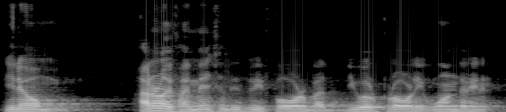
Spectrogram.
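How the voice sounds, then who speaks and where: A man's voice: medium pitch, flat delivery, fast talker, narrow, tinny audio. A man from Colombia with a Colombian Spanish accent, preaching a sermon and reading scripture, earnestly asking his listeners questions. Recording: long hall reverb.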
